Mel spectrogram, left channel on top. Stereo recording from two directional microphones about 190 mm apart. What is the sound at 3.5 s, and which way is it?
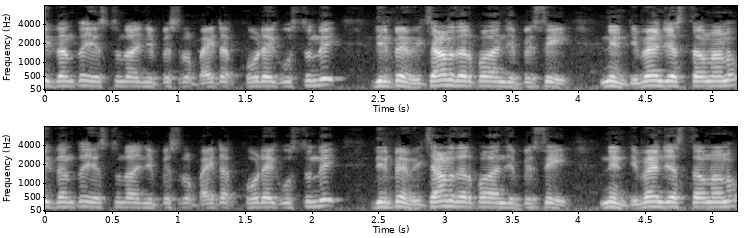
Speech, 30° right (ahead or behind).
